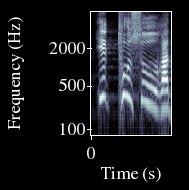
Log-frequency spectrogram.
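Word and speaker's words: ΙΧΘΥΣ: 그리고 마지막에 이렇게 돼 있는 게 그게 소테르라고 하는 S자인데 S 발음이에요. 소테르예요. 그래서 이걸 헬라어인데 합치면은 뭐가 되느냐? 익투스가 되는데, 익투스가 바로 물고기를 헬라어로 익투스라고 해요.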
